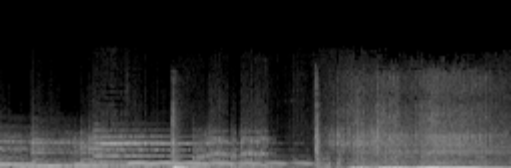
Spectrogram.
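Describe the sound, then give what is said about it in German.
An Audi car engine cranks and catches after a brief tonal whine, then revs into a loud, deep rumble as the car pulls away, with no one talking. “Schöner Wagen. Den Audi meine ich nicht.”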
